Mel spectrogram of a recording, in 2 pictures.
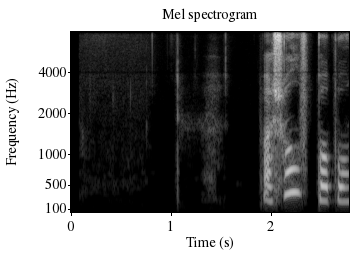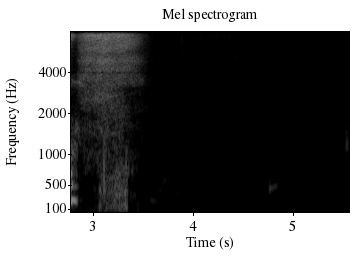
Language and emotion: Russian, neutral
